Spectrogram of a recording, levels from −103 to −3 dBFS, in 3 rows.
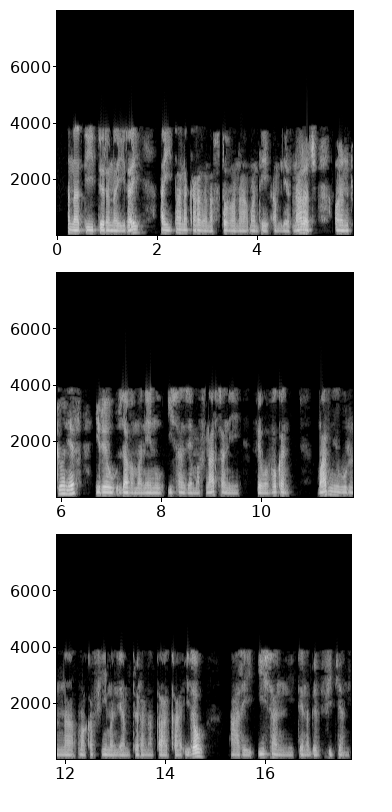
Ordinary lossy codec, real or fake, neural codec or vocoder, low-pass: AAC, 16 kbps; real; none; 7.2 kHz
